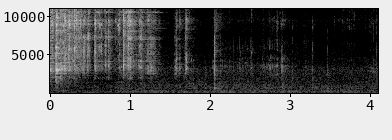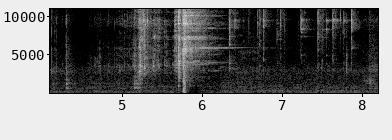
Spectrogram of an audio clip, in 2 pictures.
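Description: Small clicks and rustles of hands and a metal pastry-cutting wheel working dough on a wooden board, with one sharp clink about six seconds in.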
